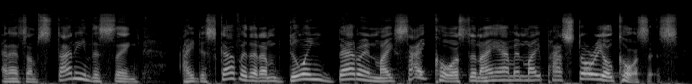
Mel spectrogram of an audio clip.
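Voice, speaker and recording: An older man from the Bahamas, a psychologist guest, telling his story in a measured, gracious way and repeating words as he builds a point. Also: sits high, sing-song, no echo, studio quality. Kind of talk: conversational storytelling.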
